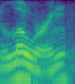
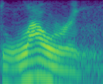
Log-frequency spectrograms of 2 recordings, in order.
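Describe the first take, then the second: First: The first syllable sounds like the word 'low'. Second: The first syllable sounds like the word 'lour'. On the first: The speaker calls it wrong. "You normally read over the passage and you say lowering" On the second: The speaker calls it right. "but the proper pronunciation is lowering"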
